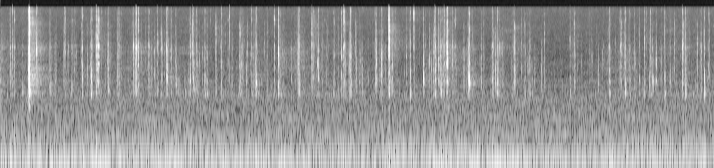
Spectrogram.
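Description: Fingertips type steadily on a long black plastic computer keyboard held in front of the microphone. Quick, dry plastic key clicks patter continuously over a low steady hum, with one sharper, louder click near the start.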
